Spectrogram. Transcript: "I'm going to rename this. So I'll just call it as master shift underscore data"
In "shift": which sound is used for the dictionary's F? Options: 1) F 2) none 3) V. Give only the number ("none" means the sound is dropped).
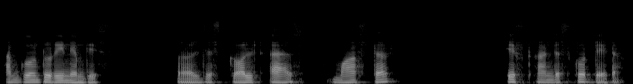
1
